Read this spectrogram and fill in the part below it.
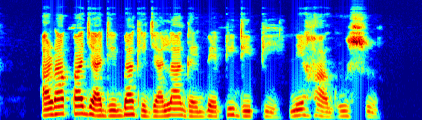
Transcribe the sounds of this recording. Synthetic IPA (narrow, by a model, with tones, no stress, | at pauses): a˧ɾa˦k͡pa˦d͡ʒa˦˨˧di˨˧˦ɡ͡ba˦˨ki˨d͡ʒa˨˦la˦˨ɡã˨i˨ɡ͡bɛ˨pi˦di˧pi˦˨nĩ˦ha˦˨ɡu˨˦su˦˨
